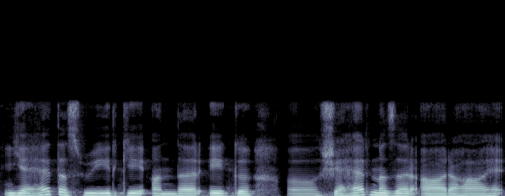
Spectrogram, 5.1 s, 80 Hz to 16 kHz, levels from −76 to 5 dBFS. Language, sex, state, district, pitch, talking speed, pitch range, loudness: Hindi, male, Haryana, Charkhi Dadri, 165 Hz, 130 wpm, 155-175 Hz, -15 LUFS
